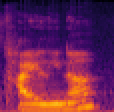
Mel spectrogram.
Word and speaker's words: Telena: The character's name is Telena. I think the pronunciation guide says Tylena, but why is it Te then? T-E, sorry, I'm speaking English. Anyway, it's Telena to me.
